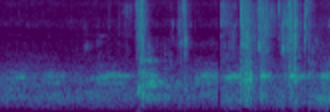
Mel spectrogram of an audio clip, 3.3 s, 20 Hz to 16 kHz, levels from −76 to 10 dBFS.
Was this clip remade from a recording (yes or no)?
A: no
